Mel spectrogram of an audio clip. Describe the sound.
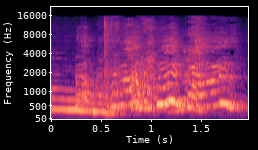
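A voice imitates the cry of an elephant whose trunk has just been cut with a sword: a continuous, howl-like wail of about two seconds with wavering pitch.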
